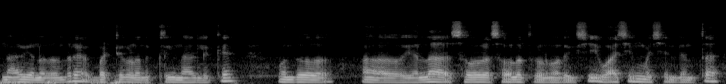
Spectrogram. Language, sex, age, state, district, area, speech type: Kannada, male, 60+, Karnataka, Gulbarga, urban, spontaneous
